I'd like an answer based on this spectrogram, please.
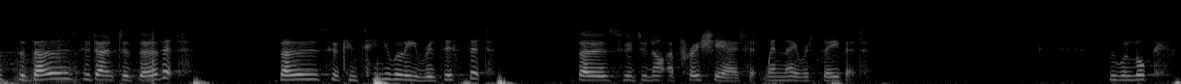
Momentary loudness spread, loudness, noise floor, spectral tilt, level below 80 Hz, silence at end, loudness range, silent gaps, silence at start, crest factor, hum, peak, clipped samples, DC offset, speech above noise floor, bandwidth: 12 LU; -39 LUFS; -87 dBFS; -5 dB/octave; -44 dBFS; 0 s; 11 LU; none; 0 s; 24 dB; none; -14 dBFS; under 0.1%; under 0.1%; 50 dB; 5.4 kHz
